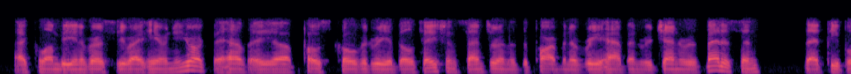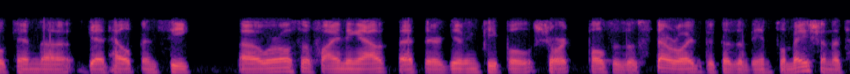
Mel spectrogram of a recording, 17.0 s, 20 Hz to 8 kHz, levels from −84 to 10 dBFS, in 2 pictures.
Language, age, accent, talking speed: English, 50-69, American, 175 wpm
